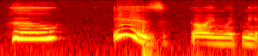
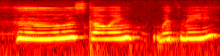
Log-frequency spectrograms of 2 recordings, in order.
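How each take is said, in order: First: Who and is are said as two words. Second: Who is is shortened into one syllable. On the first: "It means the same thing" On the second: "if we see this contraction, we just read it like whose"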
